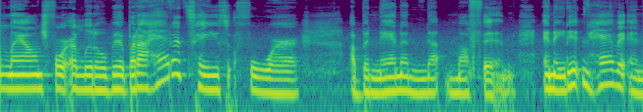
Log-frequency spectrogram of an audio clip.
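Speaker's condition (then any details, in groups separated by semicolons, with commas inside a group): No condition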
